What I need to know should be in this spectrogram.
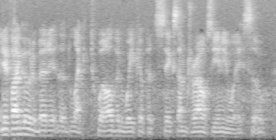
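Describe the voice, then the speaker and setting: Noticeable background noise and audible room echo surround a man talking fairly quickly at a fairly low pitch with ordinary pitch variation. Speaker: gaming video host. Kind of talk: casual chat.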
